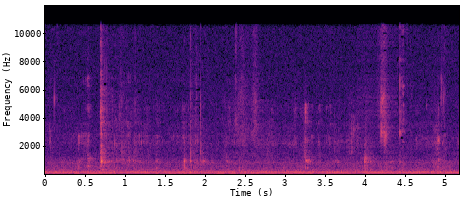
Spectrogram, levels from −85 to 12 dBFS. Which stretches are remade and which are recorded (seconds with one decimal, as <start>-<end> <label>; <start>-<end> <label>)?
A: 0.0-3.9 recorded; 3.9-4.4 remade; 4.4-5.2 recorded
